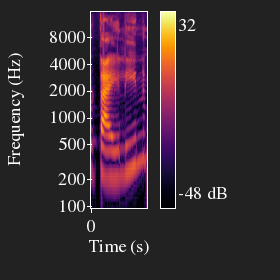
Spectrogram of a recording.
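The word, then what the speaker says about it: ptyalin: और किसकी मदद से करता है, तो सलाइवा में सलाइवरी अमाइलेज प्रेजेंट होता है, जिसको टाइलिन भी कहते हैं, पी साइलेंट होता है यहाँ पे।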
